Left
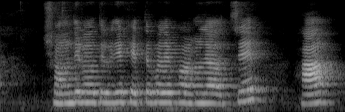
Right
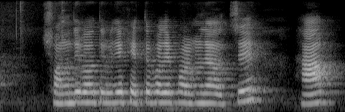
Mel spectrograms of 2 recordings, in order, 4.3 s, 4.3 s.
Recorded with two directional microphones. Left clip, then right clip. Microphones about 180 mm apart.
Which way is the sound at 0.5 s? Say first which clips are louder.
Right 6 dB; 20° right (ahead or behind).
